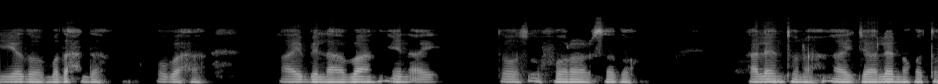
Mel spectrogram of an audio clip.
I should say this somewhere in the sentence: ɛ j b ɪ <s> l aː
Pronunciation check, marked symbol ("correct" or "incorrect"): incorrect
